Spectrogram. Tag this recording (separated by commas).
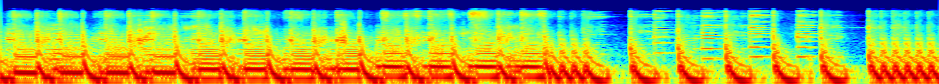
Music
